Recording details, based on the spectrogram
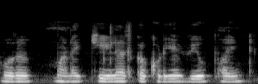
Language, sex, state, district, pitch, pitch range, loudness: Tamil, male, Tamil Nadu, Nilgiris, 135 Hz, 130-135 Hz, -14 LUFS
